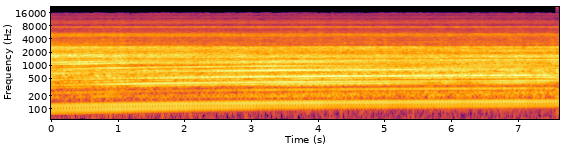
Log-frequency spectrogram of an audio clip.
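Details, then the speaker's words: Rebalanced rotor drum cylinders with new center bearing on a test rig, motor resting on a table on rubber feet, belt-driven: even, steady hum with no wobble or thumping beat, no vibration felt by hand; smooth, balanced rotor spin. "that is really good I can't feel any vibration it's just nice sweet sound yeah I'm happy with that"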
